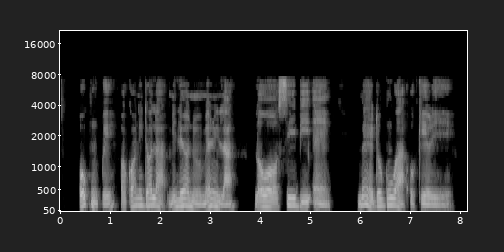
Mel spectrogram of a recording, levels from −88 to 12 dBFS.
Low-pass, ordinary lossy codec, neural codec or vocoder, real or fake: 7.2 kHz; none; none; real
